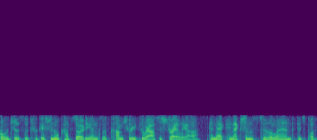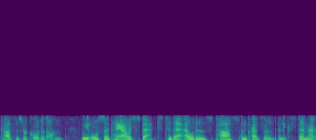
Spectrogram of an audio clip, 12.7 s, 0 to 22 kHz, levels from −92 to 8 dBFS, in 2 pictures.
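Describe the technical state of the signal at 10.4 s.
At 10.4 s the speech sounds rough, muffled and warbly, with nothing above about 3.7 kHz. This is tandem speech coding, and it runs through the whole clip. The audio appears to have been decoded and re-encoded by three low-rate speech coders in a row, which fits AMR-NB at both ends with an ADPCM stage between them. Each coder compresses the previous one's already damaged output, so the distortions build up.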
